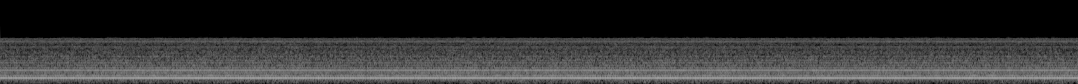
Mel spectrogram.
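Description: Steady electrical hum with a few strong steady tones over hiss, on the 1968 mission-commentary audio line during a gap between call-outs. Nothing starts, stops or changes.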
